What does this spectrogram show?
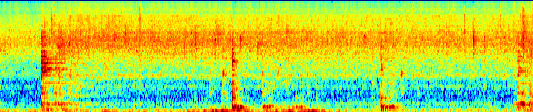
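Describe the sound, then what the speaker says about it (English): Ciambotta vegetables sizzle with garlic in a hot pan, a steady crackling fry broken by a few sharp clinks and scrapes from stirring. "now it's really heating up and sizzling"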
